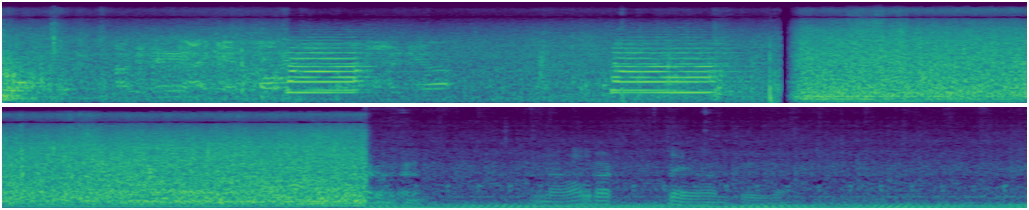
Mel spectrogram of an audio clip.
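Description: Two short car horn honks about a second and a half apart, then, after a cut, a loud rush of splashing water for about three seconds as a red Mahindra Thar's tyres plough through a flooded track, stopping abruptly.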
